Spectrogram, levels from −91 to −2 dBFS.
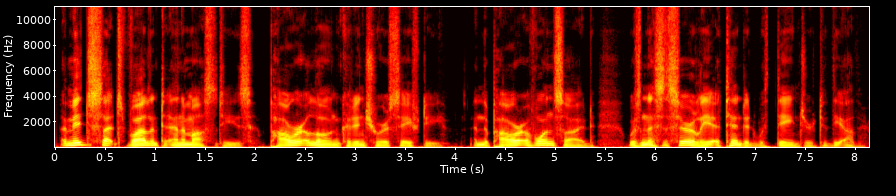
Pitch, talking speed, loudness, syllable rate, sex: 110 Hz, 170 wpm, -19 LUFS, 6.3 syllables/s, male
